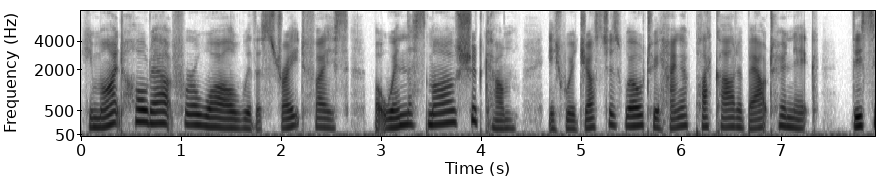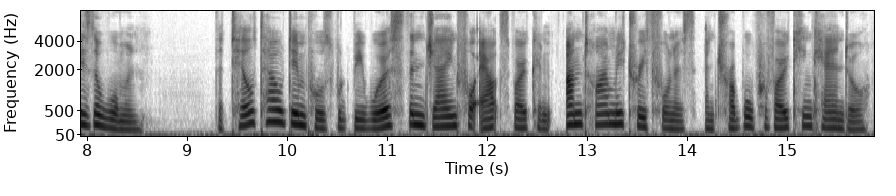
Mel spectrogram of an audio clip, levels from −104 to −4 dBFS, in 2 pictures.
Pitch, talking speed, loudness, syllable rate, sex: 180 Hz, 185 wpm, -19 LUFS, 5.0 syllables/s, female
